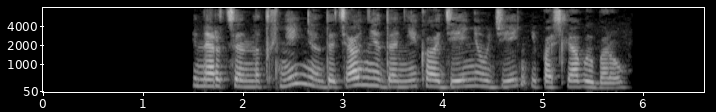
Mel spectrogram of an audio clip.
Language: Belarusian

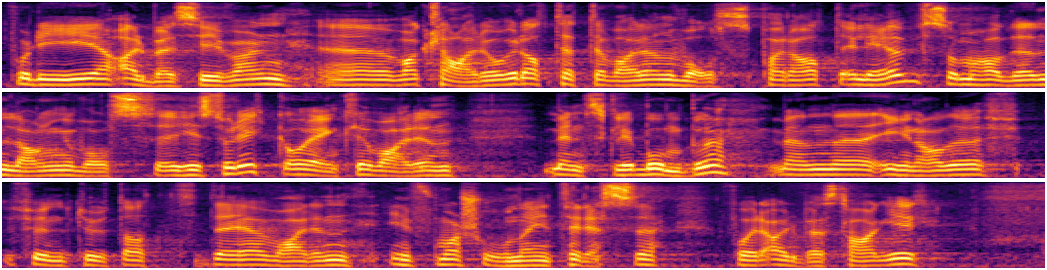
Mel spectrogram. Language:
Norwegian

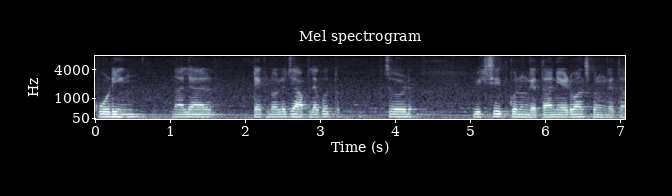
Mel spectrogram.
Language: Konkani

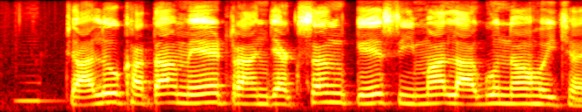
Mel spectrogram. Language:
Magahi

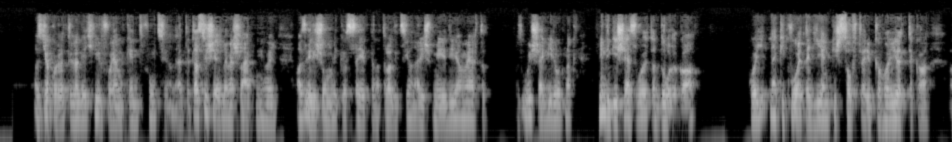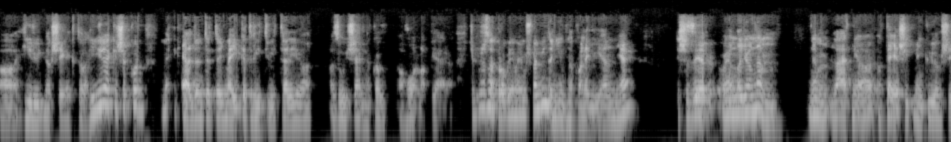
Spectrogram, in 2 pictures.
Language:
Hungarian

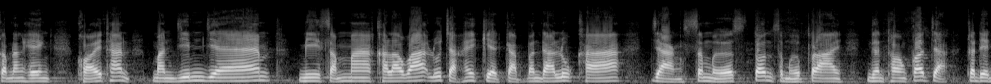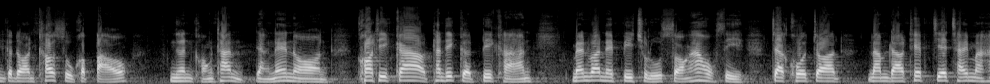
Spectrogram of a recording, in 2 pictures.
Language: Thai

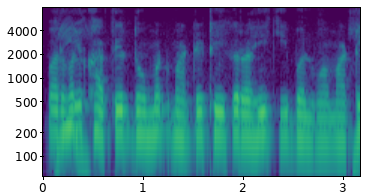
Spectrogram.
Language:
Bhojpuri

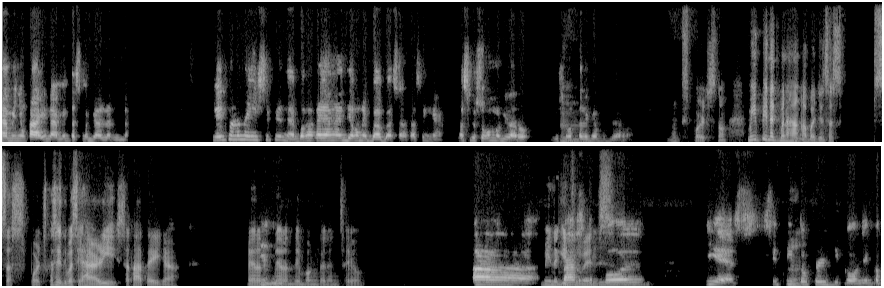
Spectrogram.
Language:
Filipino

